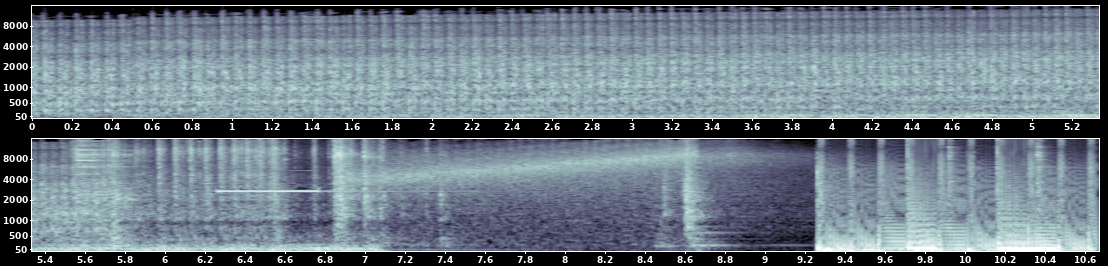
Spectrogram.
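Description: Dense, steady noisy sound-design texture over a low hum. About six seconds in it breaks into glitchy clicks and a rising sweep, then fades, and near the end electronic music with a beat cuts in loudly.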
